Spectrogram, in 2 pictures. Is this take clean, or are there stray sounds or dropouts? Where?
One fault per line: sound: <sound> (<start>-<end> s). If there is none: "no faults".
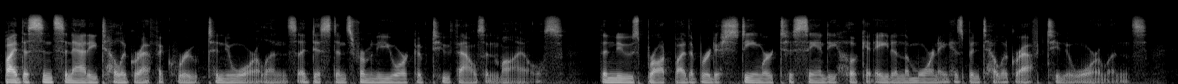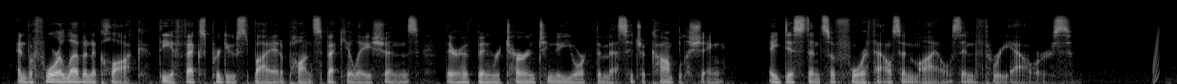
sound: chirp (23.3-23.4 s)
